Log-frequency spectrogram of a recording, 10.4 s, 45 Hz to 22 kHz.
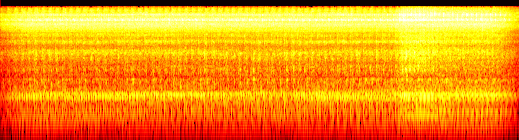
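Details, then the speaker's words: Stuart Models Double 10V steam engine, freshly oiled, no displacement lubricator fitted: fast even chuffing at about four exhausts a second, steady and smooth with airy hiss; normal running. "it starts readily enough and runs quite well i'll stop talking for a while so you can listen to it"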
